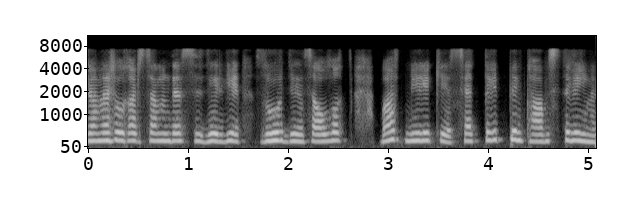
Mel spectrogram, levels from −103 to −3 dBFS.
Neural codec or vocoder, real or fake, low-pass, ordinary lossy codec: codec, 16 kHz, 1 kbps, FreqCodec, smaller model; fake; 7.2 kHz; none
